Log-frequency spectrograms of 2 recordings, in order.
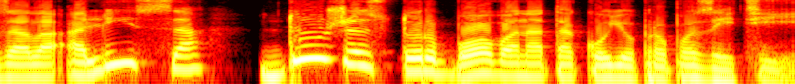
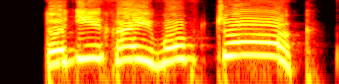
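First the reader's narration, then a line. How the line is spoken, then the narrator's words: Two voices shouting. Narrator (Ukrainian): закричали обоє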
